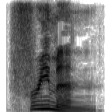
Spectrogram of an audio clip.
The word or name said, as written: Freeman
